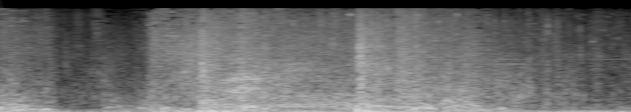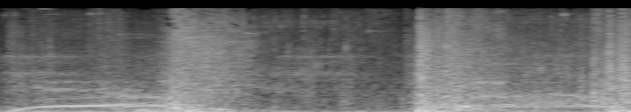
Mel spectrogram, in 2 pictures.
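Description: Sword blows strike flesh with heavy thuds.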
